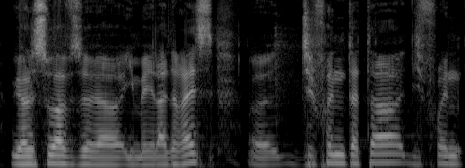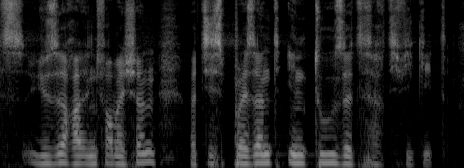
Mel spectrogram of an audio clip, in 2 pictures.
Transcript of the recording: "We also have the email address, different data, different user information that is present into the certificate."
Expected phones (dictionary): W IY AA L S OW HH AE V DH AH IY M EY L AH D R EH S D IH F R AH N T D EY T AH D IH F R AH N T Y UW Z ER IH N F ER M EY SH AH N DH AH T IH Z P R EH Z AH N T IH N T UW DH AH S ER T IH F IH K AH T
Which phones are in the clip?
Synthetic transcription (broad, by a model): W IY AA L S OW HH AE V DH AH IY M EY L AH D R EH S D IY F R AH N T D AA T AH D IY F R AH N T Y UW Z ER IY N F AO M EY SH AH N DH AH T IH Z P R EH Z AH N T IH N T UW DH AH S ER T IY F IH K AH T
